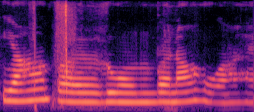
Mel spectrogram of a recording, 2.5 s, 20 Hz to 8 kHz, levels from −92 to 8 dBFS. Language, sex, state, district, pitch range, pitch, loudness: Hindi, female, Chandigarh, Chandigarh, 205-225 Hz, 210 Hz, -19 LUFS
